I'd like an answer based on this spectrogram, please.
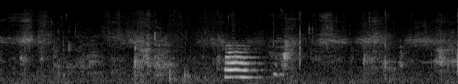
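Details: Two Weimaraner sisters, Jila and Faith from Cyprus, play-fighting on their bed in the morning; one short, tonal, harmonic whine-growl bursts out mid-clip amid soft rustling of bedding.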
